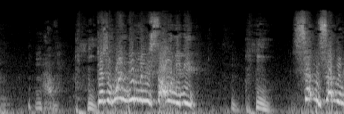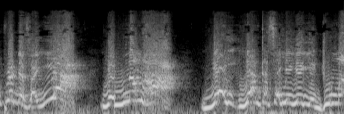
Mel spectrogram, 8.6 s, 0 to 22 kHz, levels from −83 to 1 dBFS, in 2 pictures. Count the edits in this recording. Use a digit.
0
